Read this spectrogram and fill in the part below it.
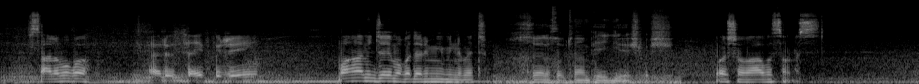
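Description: A man speaks tensely and close by.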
